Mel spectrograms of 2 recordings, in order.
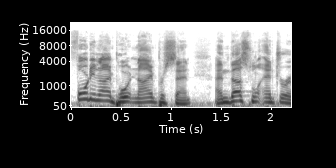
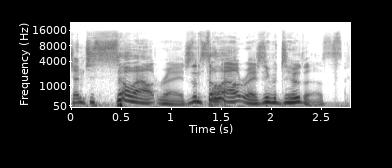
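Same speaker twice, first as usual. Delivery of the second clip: mock outrage. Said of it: "selective outrage".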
